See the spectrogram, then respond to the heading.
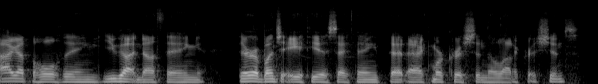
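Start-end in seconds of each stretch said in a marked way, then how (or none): none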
